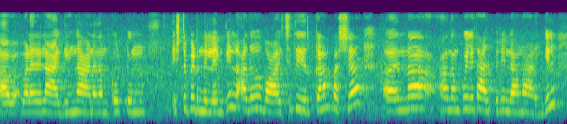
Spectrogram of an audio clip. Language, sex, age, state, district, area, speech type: Malayalam, female, 18-30, Kerala, Ernakulam, rural, spontaneous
